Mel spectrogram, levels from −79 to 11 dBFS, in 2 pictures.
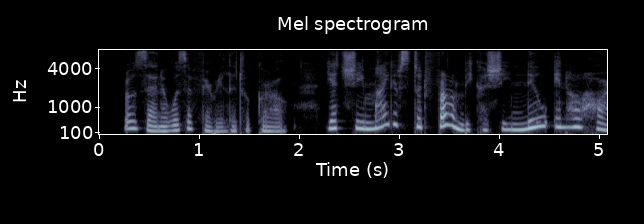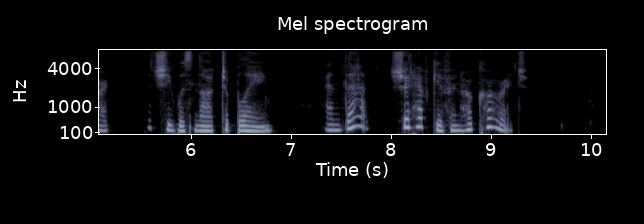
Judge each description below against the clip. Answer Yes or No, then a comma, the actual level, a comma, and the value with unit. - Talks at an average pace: Yes, average, 185 wpm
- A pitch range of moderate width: No, wide, 8.2 semitones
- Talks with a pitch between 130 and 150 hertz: No, high, 205 Hz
